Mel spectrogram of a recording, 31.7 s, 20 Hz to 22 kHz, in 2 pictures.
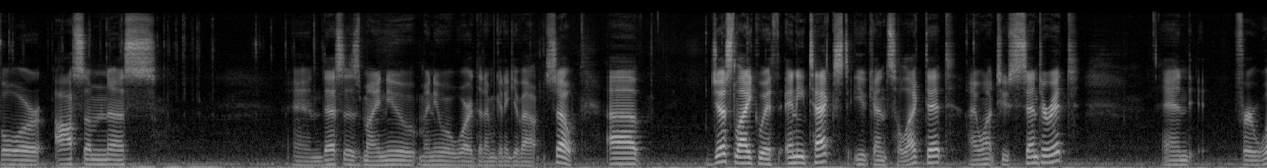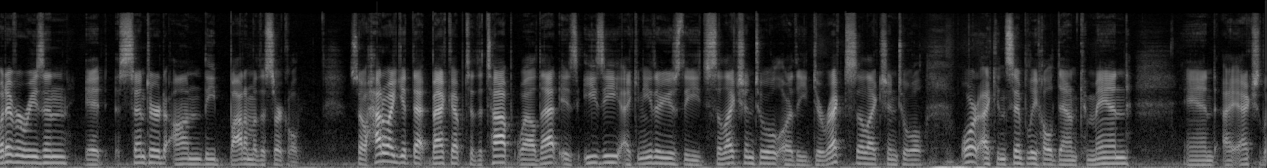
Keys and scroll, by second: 0.0-3.6 typing.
